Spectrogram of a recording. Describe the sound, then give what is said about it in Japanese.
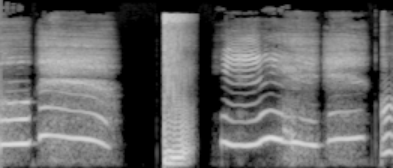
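Several loud farts in quick succession: long squeaky, high-pitched toots alternate with one short, raspy, sputtering burst, with brief silences between them and no talking. “おなら、すごすぎるよ”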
